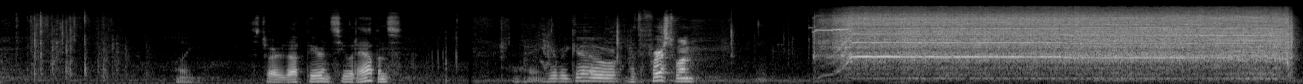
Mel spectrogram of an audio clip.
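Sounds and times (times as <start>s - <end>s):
cordless drill sanding plastic: 8.1s - 13.0s.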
